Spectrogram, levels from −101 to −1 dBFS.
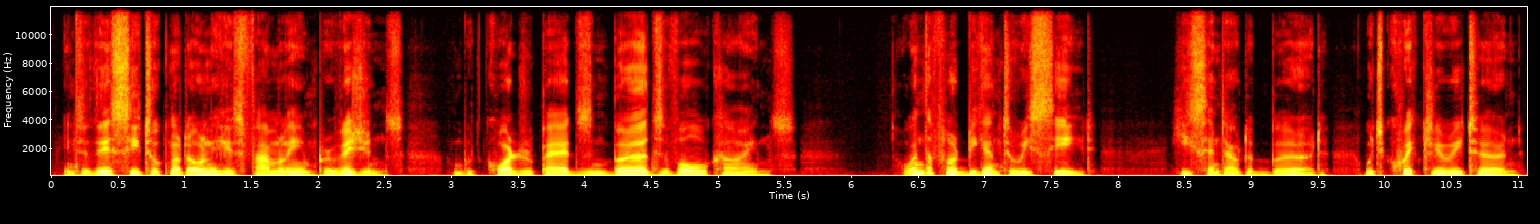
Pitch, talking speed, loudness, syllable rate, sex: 105 Hz, 170 wpm, -19 LUFS, 5.0 syllables/s, male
